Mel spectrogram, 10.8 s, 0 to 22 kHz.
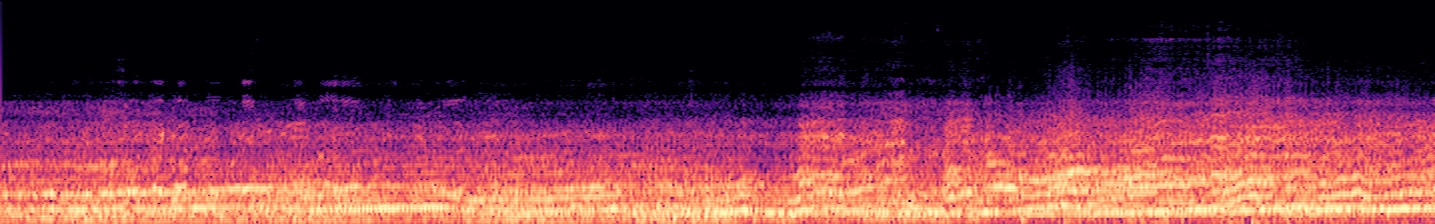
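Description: Several 1600 cc autocross buggies racing on a dirt track, their engines revving up and down through the corners with several engine notes overlapping. About seven seconds in, one engine note dips briefly and then climbs again.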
